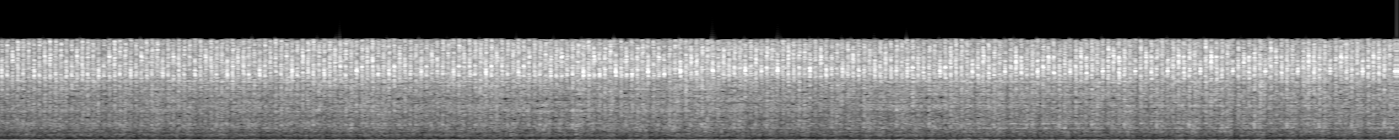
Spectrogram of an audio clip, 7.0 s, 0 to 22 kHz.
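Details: BMW M54/M62 engine with an LPG (gas) system after a repair for a sporadic misfire: a steady, even petrol idle with a smooth low hum and no stumbles. The misfire fault was a poor connector contact on the sixth injector, with no signal.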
